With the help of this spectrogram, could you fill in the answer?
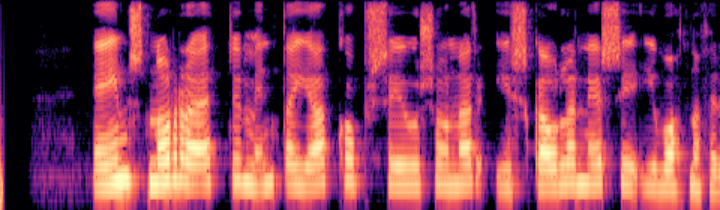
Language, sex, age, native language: Icelandic, female, 30-39, Icelandic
